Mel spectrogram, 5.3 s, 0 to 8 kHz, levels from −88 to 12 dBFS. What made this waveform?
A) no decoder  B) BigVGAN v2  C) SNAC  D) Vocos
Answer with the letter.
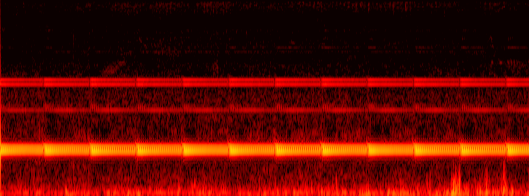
A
